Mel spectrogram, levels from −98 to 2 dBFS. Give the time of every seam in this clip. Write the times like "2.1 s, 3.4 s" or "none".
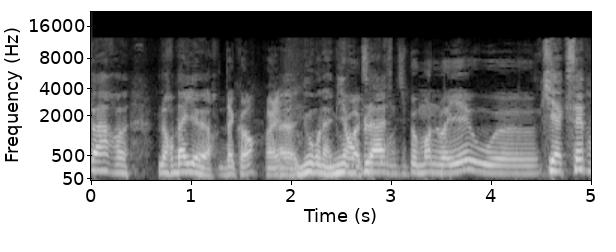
3.0 s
